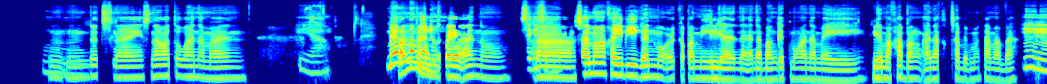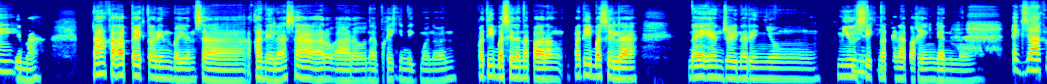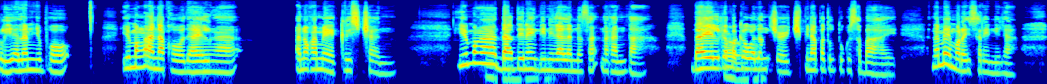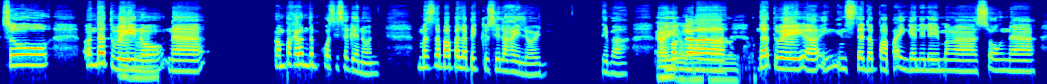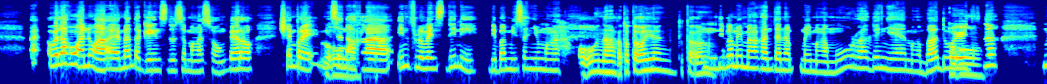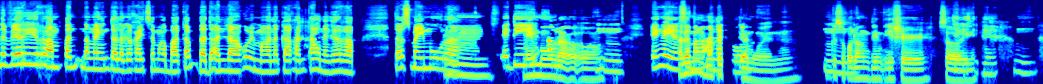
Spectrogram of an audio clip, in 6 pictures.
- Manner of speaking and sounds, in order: lip smack; lip smack; other background noise; tsk; in English: "I am not against"; tapping; in English: "very rampant"
- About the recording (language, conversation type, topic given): Filipino, unstructured, Paano nakaaapekto sa iyo ang musika sa araw-araw?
